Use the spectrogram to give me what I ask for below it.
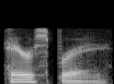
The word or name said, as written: hair spray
